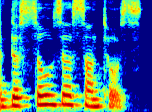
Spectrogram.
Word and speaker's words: de Sousa Santos: Uh De Sousa Santos.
